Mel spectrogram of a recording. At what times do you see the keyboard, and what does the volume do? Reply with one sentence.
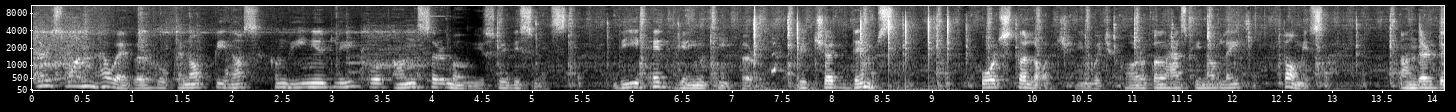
You can't hear the keyboard here.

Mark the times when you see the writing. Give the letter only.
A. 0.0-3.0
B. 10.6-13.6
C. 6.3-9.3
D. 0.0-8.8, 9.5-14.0
C.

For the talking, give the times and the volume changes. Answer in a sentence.
You can hear the talking from 0.0 to 8.8 s, at a steady volume; and from 9.5 to 14.0 s, getting quieter.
